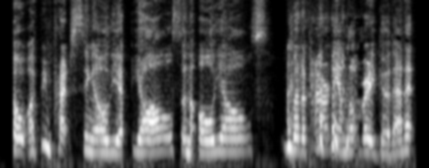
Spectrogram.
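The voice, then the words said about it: Strong British English accent. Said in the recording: “I love it that you still have such a strong accent ... originally from the UK”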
